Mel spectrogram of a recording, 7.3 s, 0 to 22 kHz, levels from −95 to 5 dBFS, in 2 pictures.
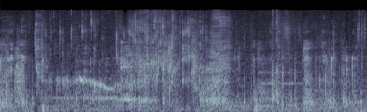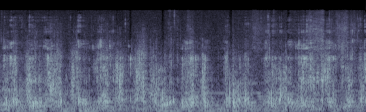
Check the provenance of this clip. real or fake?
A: real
